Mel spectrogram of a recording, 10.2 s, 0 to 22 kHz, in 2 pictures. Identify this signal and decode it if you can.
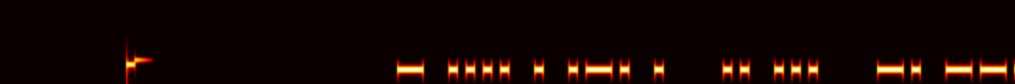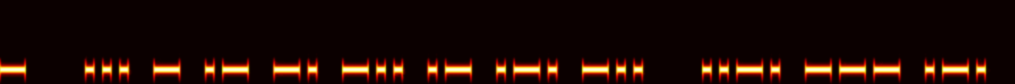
Morse code, heard as a keyed tone, about 27 wpm, 700 Hz. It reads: THERE IS NO STANDARD FOR
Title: Sentences from Top 1600 Words 28wpm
